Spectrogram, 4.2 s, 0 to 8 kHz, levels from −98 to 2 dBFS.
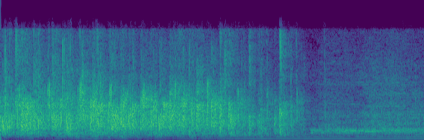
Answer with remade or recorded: recorded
